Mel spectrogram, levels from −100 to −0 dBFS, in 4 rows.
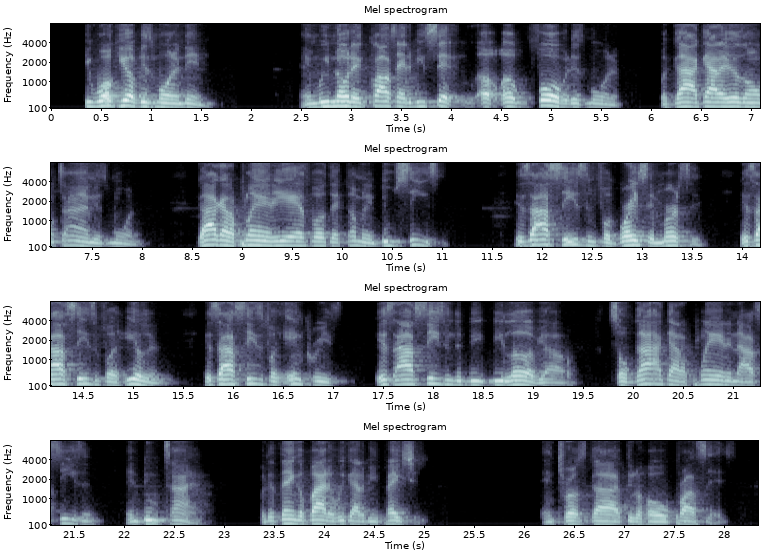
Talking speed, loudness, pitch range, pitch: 195 wpm, -21 LUFS, 125-155 Hz, 145 Hz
